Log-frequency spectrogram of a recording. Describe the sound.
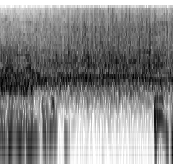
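An audience claps in a steady, dense wash of applause lasting a few seconds, applauding a man for having married early, with a man's voice talking over the start and cutting back in at the end.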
